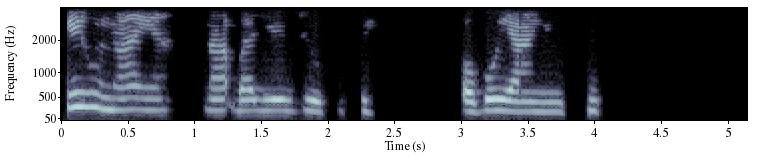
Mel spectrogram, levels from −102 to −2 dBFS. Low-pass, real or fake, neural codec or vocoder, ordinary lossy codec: 3.6 kHz; real; none; Opus, 32 kbps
